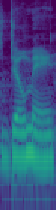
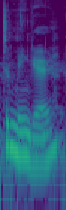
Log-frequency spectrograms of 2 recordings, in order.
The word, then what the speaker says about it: Domingue: d stands for domain this will pronounce domain not dominguez uh most folks call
